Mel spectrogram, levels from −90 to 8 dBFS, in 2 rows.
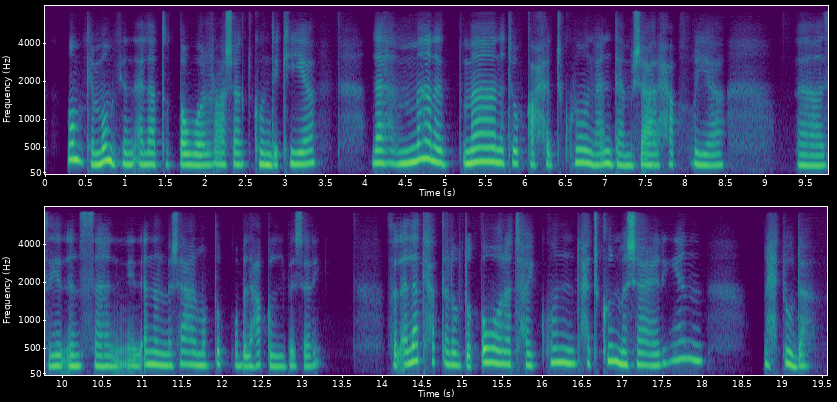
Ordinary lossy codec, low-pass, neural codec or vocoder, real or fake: MP3, 48 kbps; 7.2 kHz; codec, 16 kHz, about 1 kbps, DyCAST, with the encoder's durations; fake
